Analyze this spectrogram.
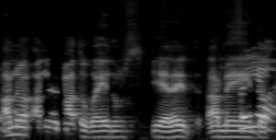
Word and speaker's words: Whalum: So I know you know about the Williams or the Will. Did I pronounce it right?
